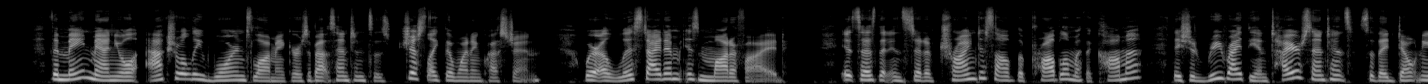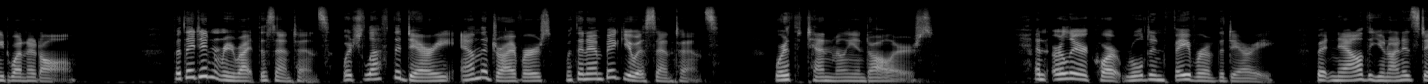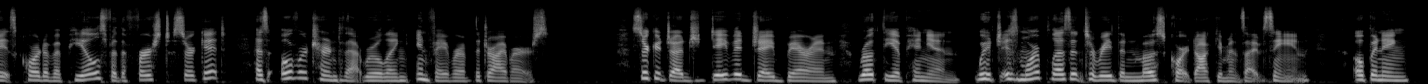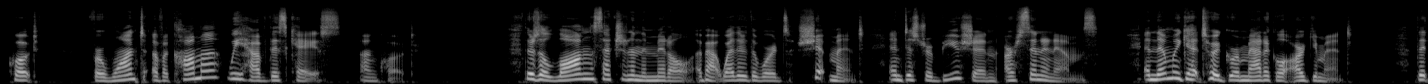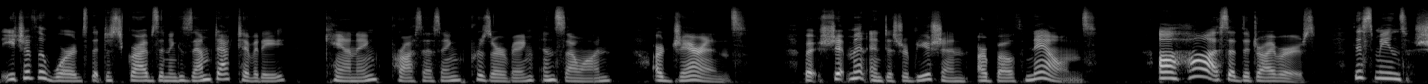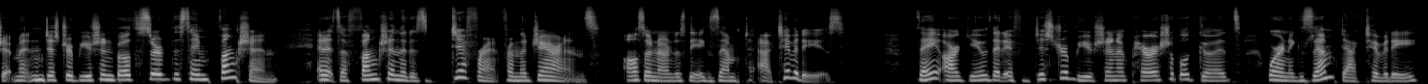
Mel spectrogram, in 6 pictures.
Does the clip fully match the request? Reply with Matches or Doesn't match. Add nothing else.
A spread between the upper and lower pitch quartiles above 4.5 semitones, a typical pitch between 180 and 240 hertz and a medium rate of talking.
Matches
